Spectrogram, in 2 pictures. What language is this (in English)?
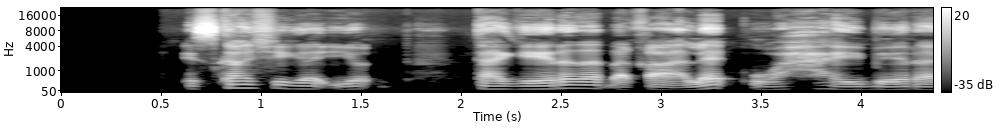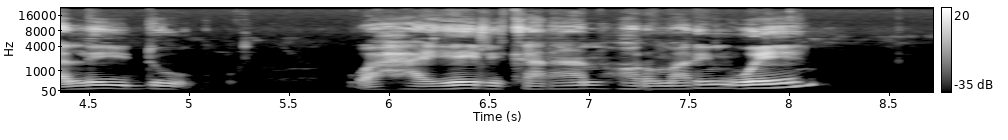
Somali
